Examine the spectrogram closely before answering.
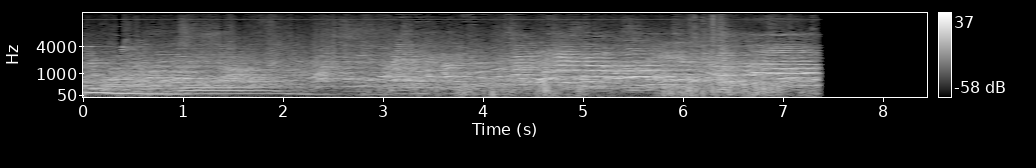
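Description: Women and children chatter and talk nearby.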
